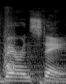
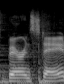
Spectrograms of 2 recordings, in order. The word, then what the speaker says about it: Berenstain: actually okay well still it probably is Baron stain and we just have been saying it wrong forever it's like the word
